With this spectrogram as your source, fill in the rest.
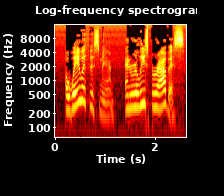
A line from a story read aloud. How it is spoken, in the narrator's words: they all cried out together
